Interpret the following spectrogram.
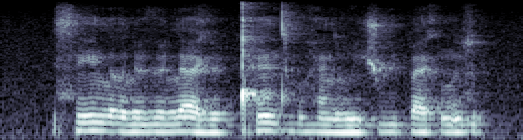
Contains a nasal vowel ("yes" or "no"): yes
